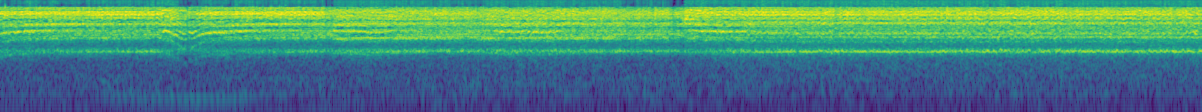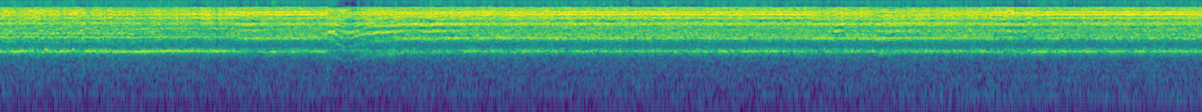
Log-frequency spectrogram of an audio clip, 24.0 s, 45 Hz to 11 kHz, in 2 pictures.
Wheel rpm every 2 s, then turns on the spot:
150, 200, 220, 220, 210, 210, 210, 220, 200, 230, 230, 230.
none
